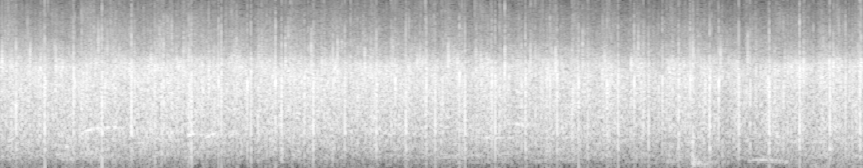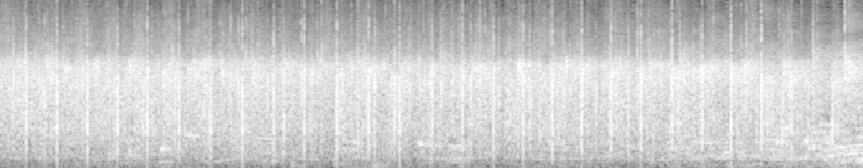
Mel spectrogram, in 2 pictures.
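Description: Audience applauding: dense, unbroken clapping that holds steady throughout.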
